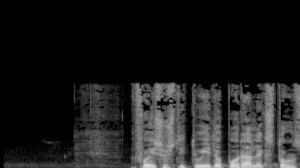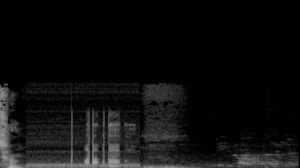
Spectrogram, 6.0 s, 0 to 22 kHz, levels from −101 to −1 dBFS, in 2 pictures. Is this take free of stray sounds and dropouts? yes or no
no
